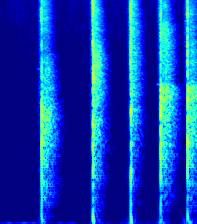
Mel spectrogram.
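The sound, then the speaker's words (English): A slow clap from a single pair of hands: five sharp, separate claps with silence between them, the gaps shortening slightly so the beat quickens toward the end. “I mean, slow clap.”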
